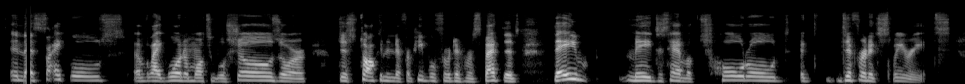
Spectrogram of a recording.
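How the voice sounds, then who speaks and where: A woman talks casually as an interview guest, candid and free with slang and swear words. Her voice is mid-pitched and a little stuffy in the nose. The sound is dry and close, with very little room. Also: fairly bright tone, no echo. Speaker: podcast guest, card collector.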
